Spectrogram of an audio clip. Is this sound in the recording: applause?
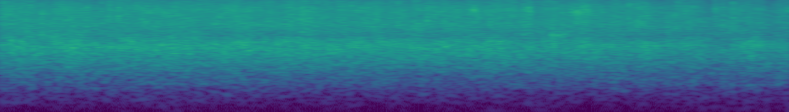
yes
